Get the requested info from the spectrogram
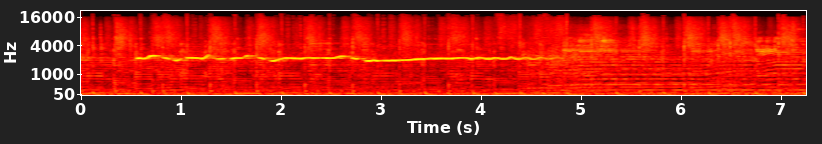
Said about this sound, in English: All right, this is catchy. I'm getting some like line dance vibes. Maybe that's just the country girl in me. Whistle along. Okay, I can't whistle like that.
